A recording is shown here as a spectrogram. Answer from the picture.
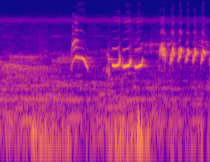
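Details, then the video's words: Young wild wambi from the forest singing: short chirps, a downward-bending whistled note, then a quick series of clipped, buzzy high notes repeated about six times a second. "KICAU WAMBIE MUDA HUTAN"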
